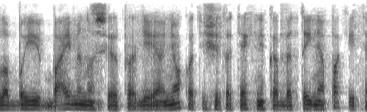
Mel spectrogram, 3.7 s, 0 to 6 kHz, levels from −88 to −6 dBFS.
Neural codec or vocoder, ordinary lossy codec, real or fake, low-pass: none; AAC, 24 kbps; real; 5.4 kHz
